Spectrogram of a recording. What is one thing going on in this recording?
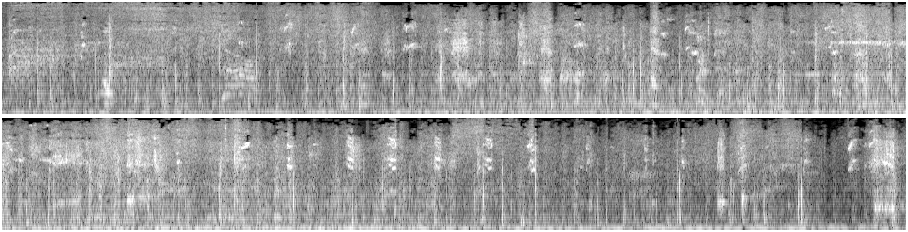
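A man gasps and groans in pain.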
